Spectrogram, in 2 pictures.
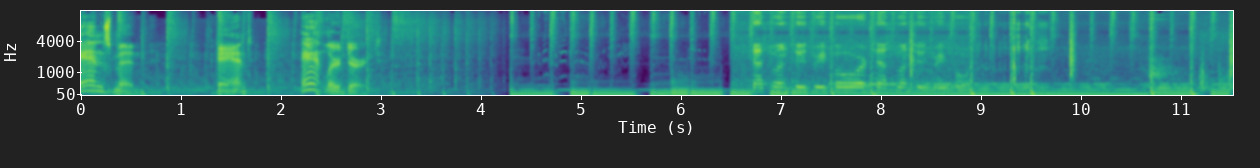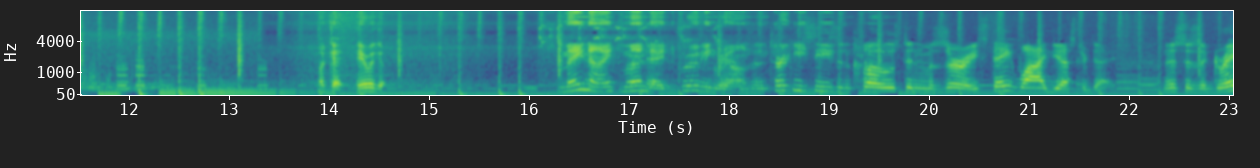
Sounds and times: Speech: 0.0 - 0.6, 1.3 - 3.0, 6.7 - 9.0, 13.9 - 14.6, 16.3 - 23.0
Music: 0.0 - 23.0
Bird: 16.1 - 18.2.

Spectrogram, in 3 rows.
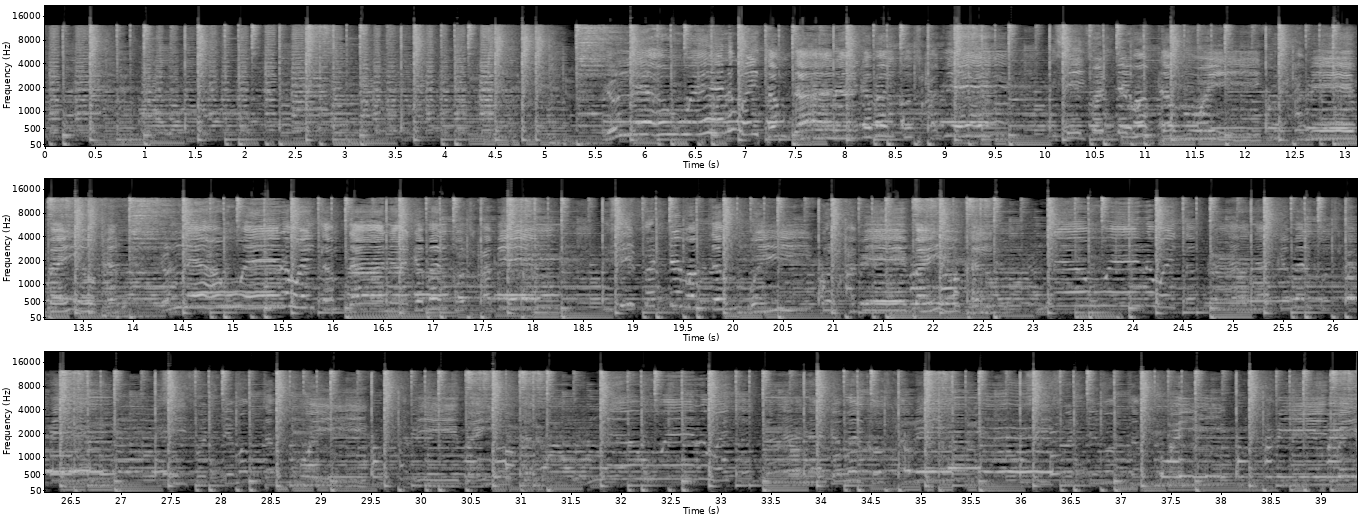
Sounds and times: Music of Africa: 0.0 - 39.3.

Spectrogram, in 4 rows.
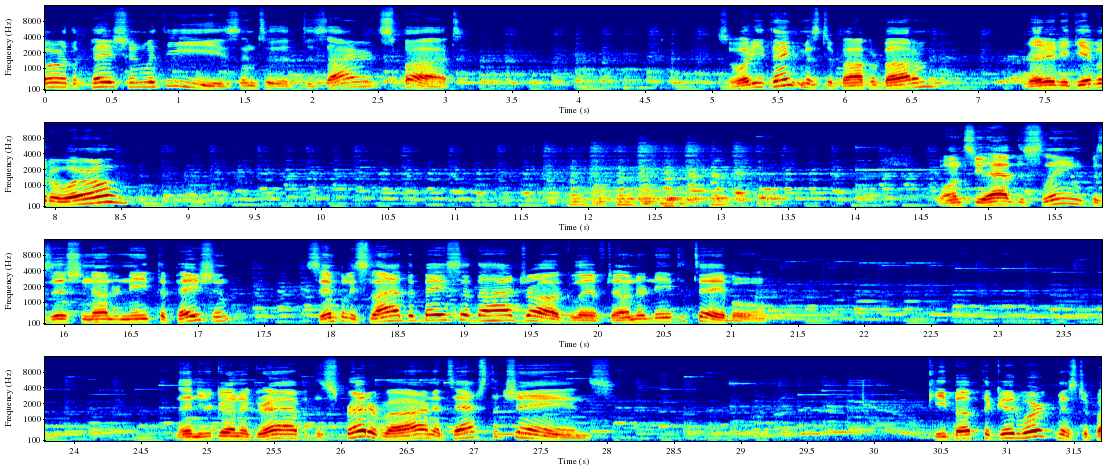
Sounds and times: Speech: 0.0 - 3.2, 5.1 - 6.7, 7.4 - 8.6, 14.6 - 17.2, 17.8 - 21.3, 24.8 - 28.0, 30.4 - 31.7.

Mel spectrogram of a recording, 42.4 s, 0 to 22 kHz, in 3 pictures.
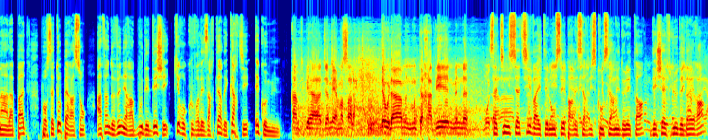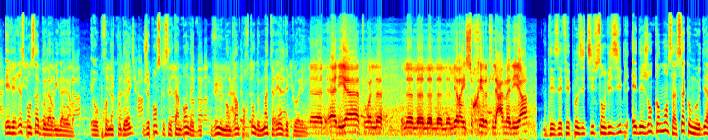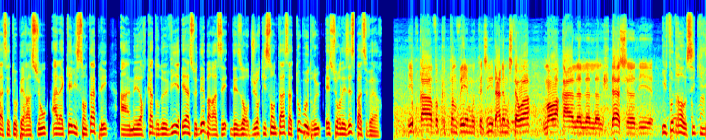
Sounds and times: Speech: 0.0 - 42.4.

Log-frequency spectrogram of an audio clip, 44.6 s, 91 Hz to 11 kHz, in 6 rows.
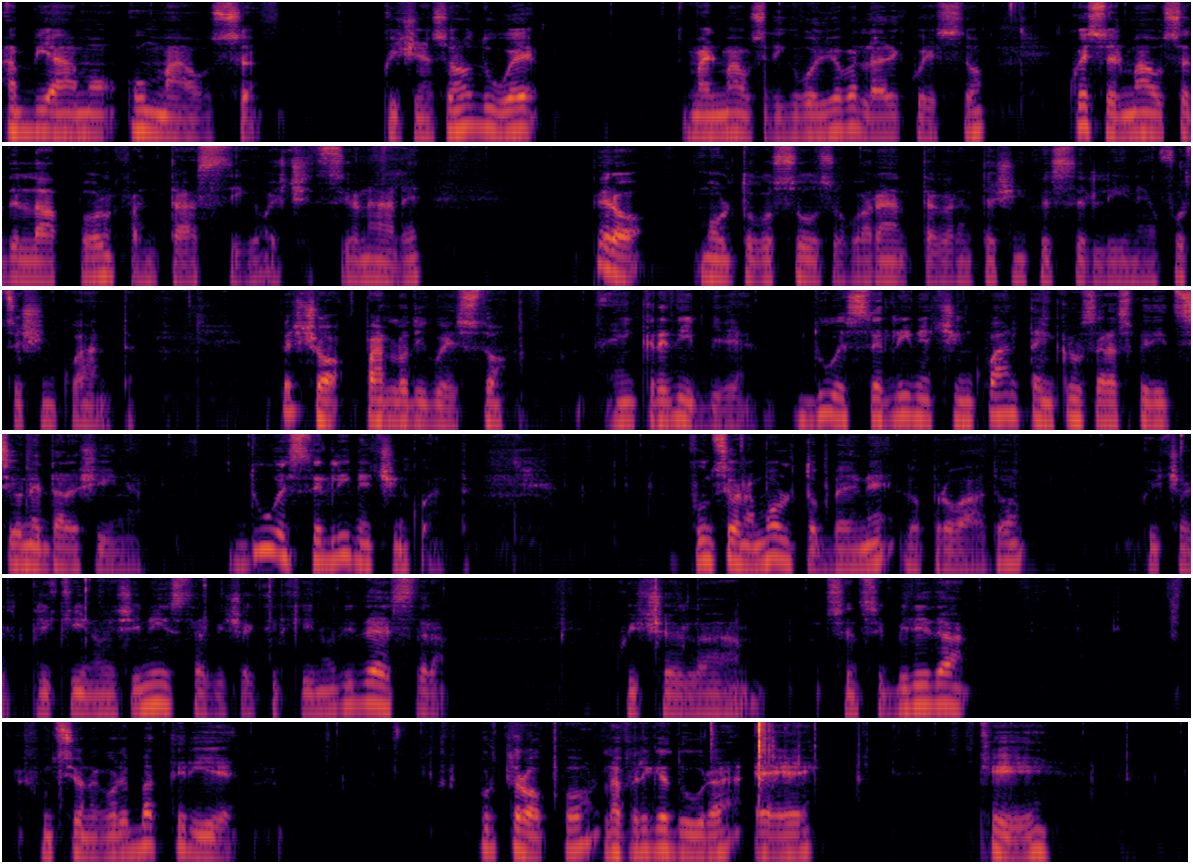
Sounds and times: Speech: 0.0 - 1.7, 2.4 - 3.4, 4.2 - 10.1, 11.1 - 15.8, 16.6 - 25.2, 26.6 - 28.8, 29.4 - 32.6, 33.6 - 35.8, 37.3 - 38.7, 40.1 - 42.3, 43.2 - 43.8.

